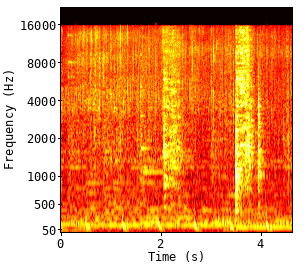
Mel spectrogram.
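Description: Breakfast food frying on a Blackstone griddle, a constant sizzling hiss broken by a couple of louder bursts as pieces are flipped, with scraping of a spatula across the steel.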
